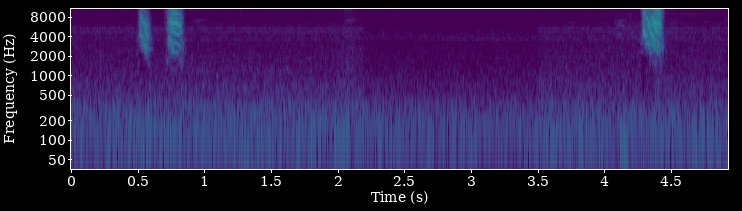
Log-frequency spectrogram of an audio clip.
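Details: Female double-collared seedeater giving brief sharp chirps, a call used to stir males to sing in contests: a quick pair of high notes, a long silence, then one louder chirp.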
